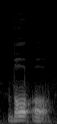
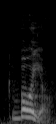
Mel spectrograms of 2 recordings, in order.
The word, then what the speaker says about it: boyo: This does not make bo-o. That would be very inconvenient. So instead, we have boyo.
